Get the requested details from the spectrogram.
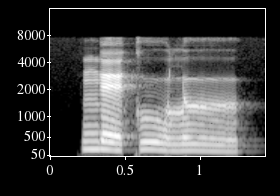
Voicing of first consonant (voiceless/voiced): voiced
